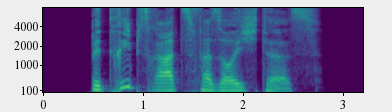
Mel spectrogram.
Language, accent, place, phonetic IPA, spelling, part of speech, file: German, Germany, Berlin, [bəˈtʁiːpsʁaːt͡sfɛɐ̯ˌzɔɪ̯çtəs], betriebsratsverseuchtes, adjective, De-betriebsratsverseuchtes.ogg
- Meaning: strong/mixed nominative/accusative neuter singular of betriebsratsverseucht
